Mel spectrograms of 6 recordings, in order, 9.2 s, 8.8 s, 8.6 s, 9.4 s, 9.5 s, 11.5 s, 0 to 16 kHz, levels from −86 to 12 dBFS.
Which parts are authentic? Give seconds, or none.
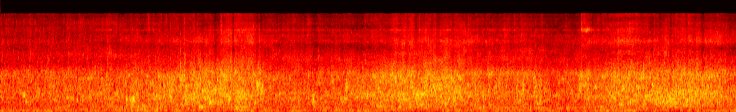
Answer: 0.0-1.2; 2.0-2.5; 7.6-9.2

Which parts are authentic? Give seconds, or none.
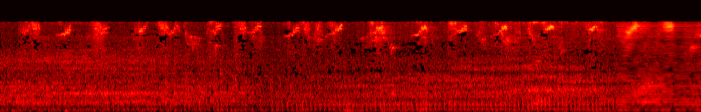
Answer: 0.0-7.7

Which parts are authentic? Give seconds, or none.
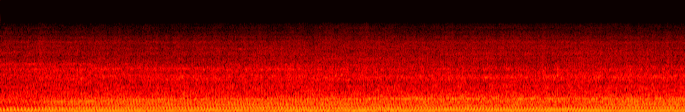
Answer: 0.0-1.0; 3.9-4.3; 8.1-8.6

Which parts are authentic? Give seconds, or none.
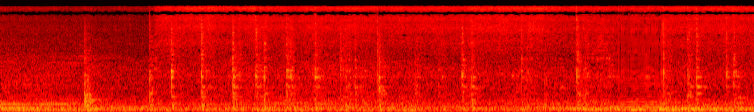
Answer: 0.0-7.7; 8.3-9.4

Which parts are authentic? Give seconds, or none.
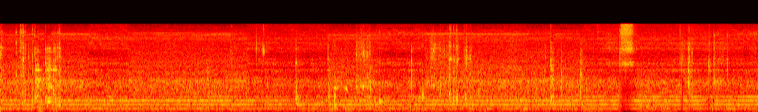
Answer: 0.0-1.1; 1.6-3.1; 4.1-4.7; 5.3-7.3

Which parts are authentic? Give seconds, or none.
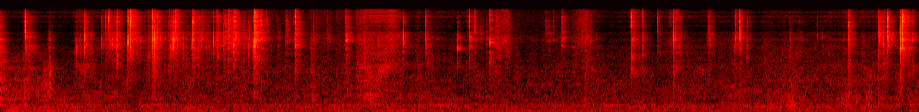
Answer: 2.8-4.5; 6.0-7.4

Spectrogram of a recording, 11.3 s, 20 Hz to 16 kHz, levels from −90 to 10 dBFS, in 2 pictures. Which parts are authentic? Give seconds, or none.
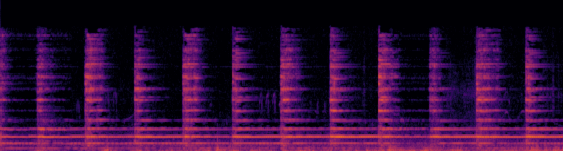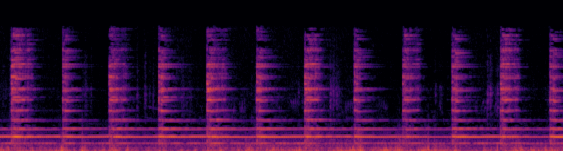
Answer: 0.7-3.9; 4.4-11.3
